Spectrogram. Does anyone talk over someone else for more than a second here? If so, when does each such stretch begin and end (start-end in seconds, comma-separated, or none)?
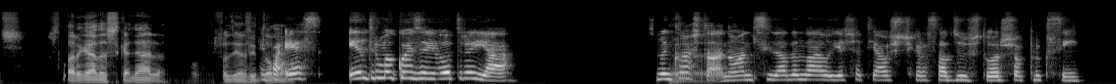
none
